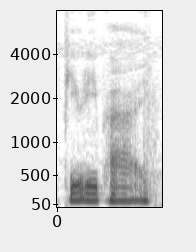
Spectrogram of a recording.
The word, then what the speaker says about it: PewDiePie: there's beauty but really his name not pewdiepie pewdiepie right right right not it's pew die pie everyone's been saying it wrong for years geez read people dude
